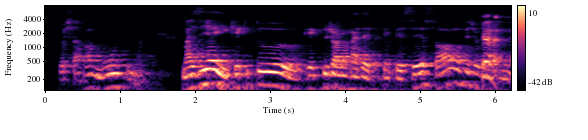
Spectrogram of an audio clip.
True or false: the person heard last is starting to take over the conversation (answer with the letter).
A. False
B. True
B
